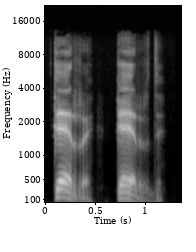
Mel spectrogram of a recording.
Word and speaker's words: قرد: و آخریش قرد، میمون با قاف. – بله، حرف قاف که باز از ته حلقه و قوی تر از قع تلفظ میشه. قر، قرد.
